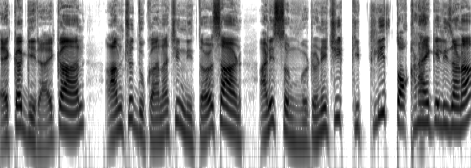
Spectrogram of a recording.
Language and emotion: Goan Konkani, happy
